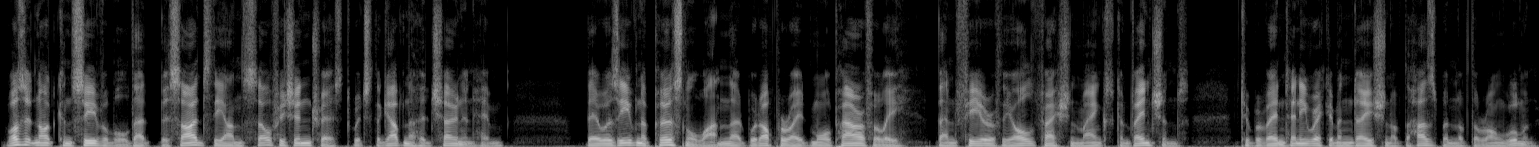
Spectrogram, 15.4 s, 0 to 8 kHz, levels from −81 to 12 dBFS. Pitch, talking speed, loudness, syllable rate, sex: 95 Hz, 180 wpm, -20 LUFS, 6.0 syllables/s, male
